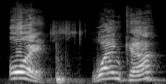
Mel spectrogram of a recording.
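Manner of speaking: loud, high mock Cockney shout; British accent. Told by the chat to say wanker, loud mock British. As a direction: bark it like a cartoon Brit. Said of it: "Dan Moorcraft wants me to say wanker".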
